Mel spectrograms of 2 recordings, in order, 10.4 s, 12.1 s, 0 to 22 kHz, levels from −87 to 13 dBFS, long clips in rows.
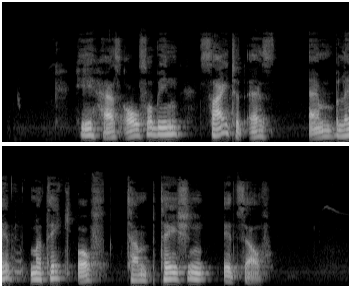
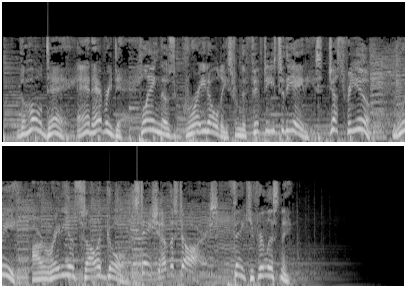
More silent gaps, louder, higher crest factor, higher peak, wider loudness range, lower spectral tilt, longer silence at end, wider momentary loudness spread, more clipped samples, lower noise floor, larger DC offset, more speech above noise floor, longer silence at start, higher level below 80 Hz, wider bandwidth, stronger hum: neither; second, -25 LUFS vs -13 LUFS; first, 22 dB vs 14 dB; second, -4 dBFS vs 0 dBFS; about the same, 3 LU vs 2 LU; first, -6.5 dB/octave vs -4.5 dB/octave; second, 1.25 s vs 1.55 s; first, 8 LU vs 4 LU; neither; second, -73 dBFS vs -84 dBFS; neither; second, 49 dB vs 71 dB; first, 1.2 s vs 0 s; second, -68 dBFS vs -28 dBFS; about the same, 10 kHz vs 9.2 kHz; neither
